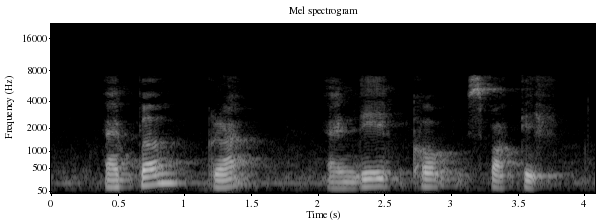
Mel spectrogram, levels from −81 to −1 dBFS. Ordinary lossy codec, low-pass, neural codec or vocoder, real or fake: MP3, 48 kbps; 7.2 kHz; codec, 16 kHz, 4 kbps, FreqCodec, larger model; fake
